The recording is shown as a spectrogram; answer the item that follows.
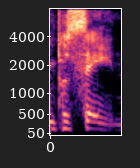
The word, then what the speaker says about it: Posehn: Brian Paulson. Sorry, not Brian Pollan. Gore filmmaker. – It's like a wow. – Look, Brian Posehn. That's how you say his name.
